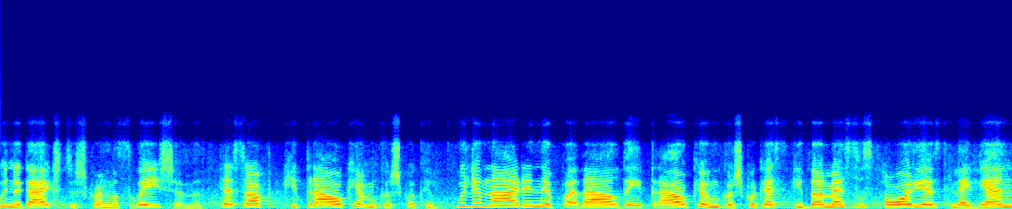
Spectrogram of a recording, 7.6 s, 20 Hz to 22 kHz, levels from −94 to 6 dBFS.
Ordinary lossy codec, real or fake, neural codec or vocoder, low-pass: Opus, 32 kbps; fake; codec, 16 kHz, 1 kbps, X-Codec, HuBERT features, trained on LibriSpeech; 7.2 kHz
